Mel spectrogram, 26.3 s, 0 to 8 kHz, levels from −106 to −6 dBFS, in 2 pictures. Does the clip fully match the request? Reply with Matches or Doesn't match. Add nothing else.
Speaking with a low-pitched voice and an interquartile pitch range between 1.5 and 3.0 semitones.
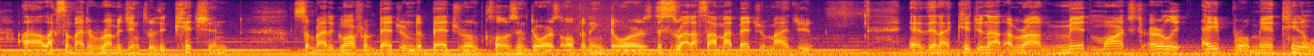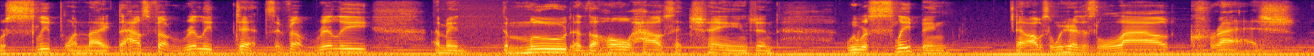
Matches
